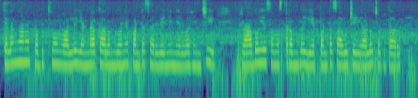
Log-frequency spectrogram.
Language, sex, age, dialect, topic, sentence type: Telugu, female, 18-24, Central/Coastal, agriculture, statement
